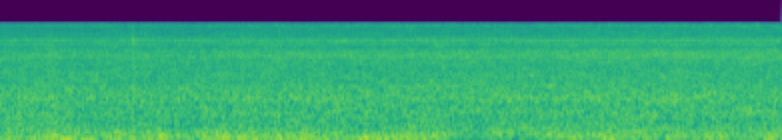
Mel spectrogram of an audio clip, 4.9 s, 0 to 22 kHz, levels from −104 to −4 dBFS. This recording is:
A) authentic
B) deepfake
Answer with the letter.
B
